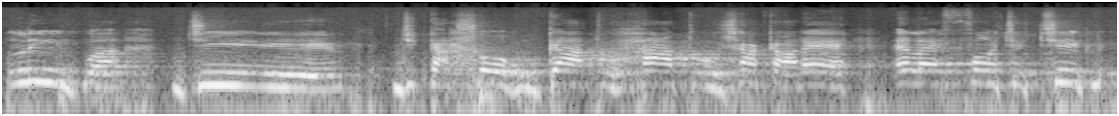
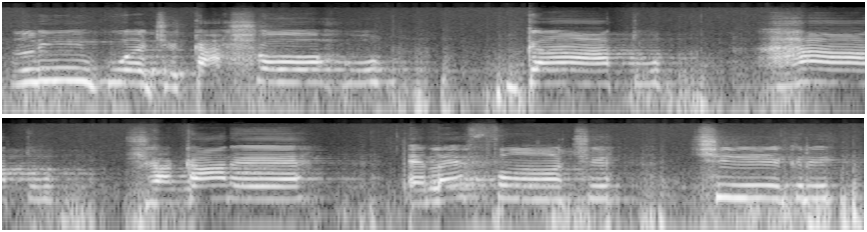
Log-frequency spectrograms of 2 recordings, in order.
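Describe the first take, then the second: First: The words run together quickly with no pauses. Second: Each word is separated by a short pause. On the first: The list is hard to understand. The speaker calls it wrong. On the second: The list can be understood. The speaker calls it right.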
